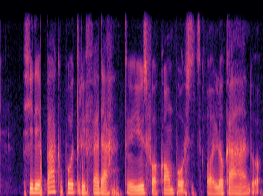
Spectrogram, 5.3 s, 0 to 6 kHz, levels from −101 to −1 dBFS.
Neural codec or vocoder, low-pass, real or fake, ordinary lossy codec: none; 5.4 kHz; real; none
